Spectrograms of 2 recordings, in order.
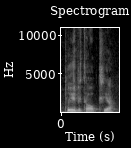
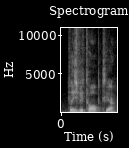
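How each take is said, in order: The two takes are said the same way.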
